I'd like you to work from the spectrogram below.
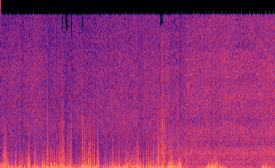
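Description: Wind buffeting a microphone at Cape Point campground on Hatteras Island, a loud, gusty low rumble that swells and dips in uneven waves with no voices.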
